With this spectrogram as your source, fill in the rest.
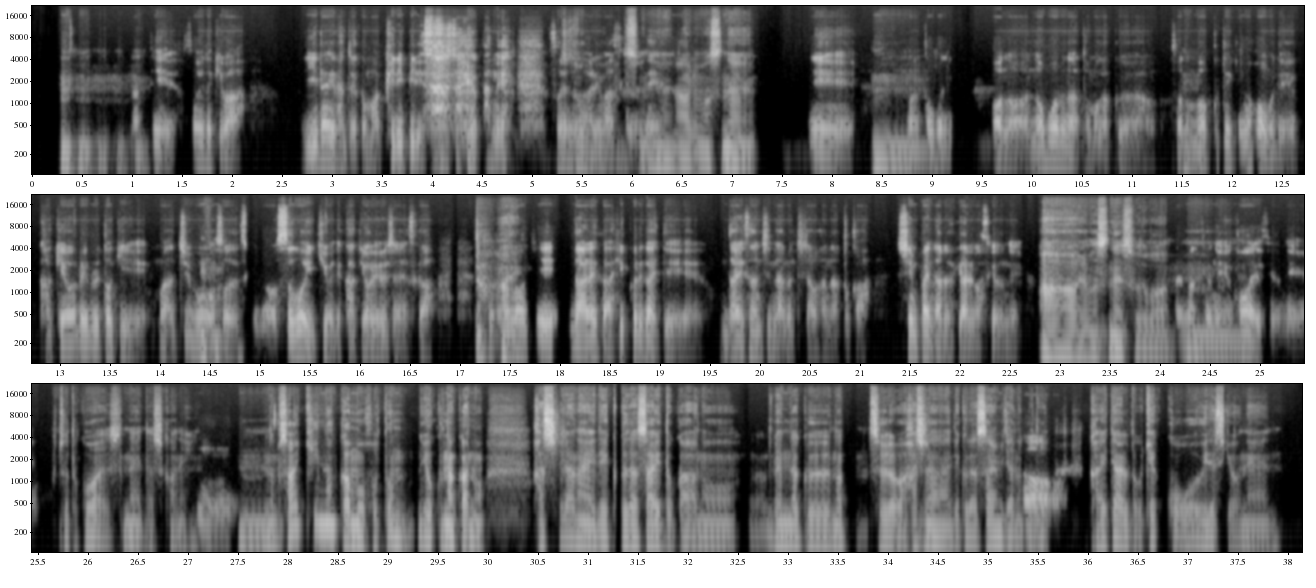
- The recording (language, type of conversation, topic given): Japanese, unstructured, 電車やバスの混雑でイライラしたことはありますか？
- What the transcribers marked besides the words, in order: laughing while speaking: "ピリピリするというかね"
